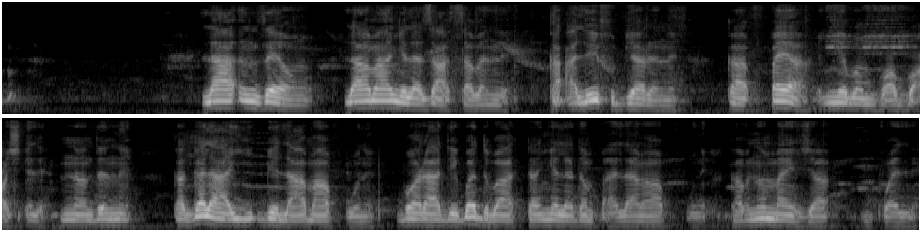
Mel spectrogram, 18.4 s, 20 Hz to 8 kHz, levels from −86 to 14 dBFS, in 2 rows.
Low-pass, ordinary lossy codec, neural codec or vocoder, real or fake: 7.2 kHz; AAC, 48 kbps; none; real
